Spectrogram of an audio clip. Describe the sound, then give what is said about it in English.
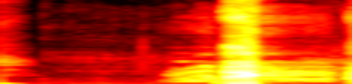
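A person imitates a dog's woof: one short, gruff bark-like sound, followed by a brief second burst. “No, it was just a little woof, dude.”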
